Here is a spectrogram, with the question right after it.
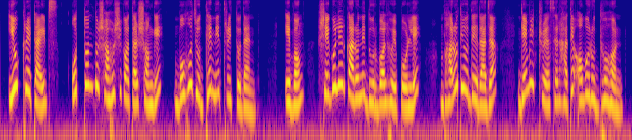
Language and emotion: Bengali, neutral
